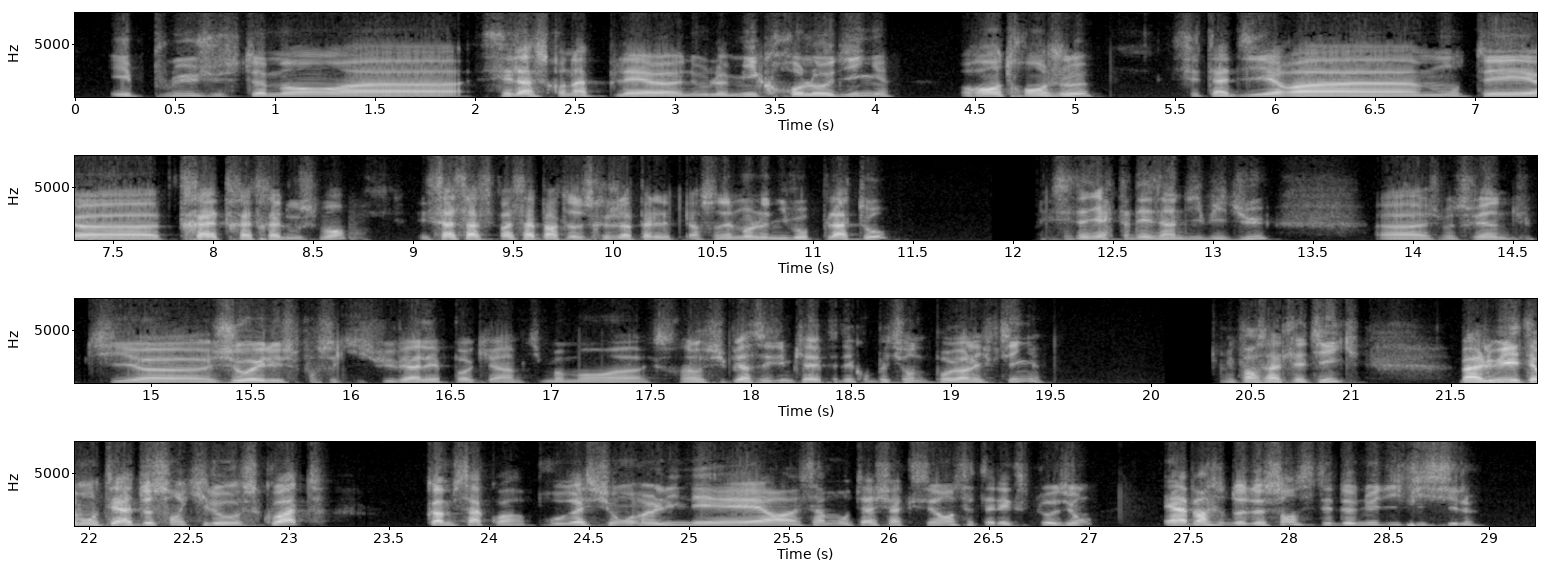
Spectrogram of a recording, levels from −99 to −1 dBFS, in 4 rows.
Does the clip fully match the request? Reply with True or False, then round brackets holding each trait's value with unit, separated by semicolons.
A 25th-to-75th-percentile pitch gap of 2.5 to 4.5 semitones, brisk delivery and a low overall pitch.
False (5.2 semitones; 225 wpm; 125 Hz)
